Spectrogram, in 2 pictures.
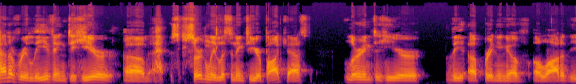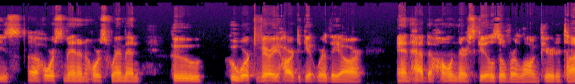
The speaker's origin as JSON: {"language": "English", "region": "Indiana", "country": "United States", "tie": "born or raised there", "said": "I grew up in Indiana"}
